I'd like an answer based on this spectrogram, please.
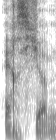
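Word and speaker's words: Airthium: Julien et de Bertrand hercium ça s'écrit a i r T H i u m et vousz all me dire que c'est un petit peu comme l'air et le lithium formidable je retiens que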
